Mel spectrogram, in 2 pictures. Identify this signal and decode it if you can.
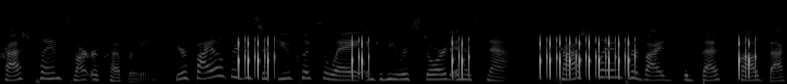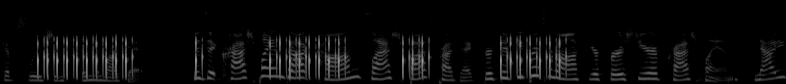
Pulse dialling, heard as clicks on a phone line, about 10 pulses a second, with speech in English. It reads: 4 2 2 0 2 0 1 8 3 7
